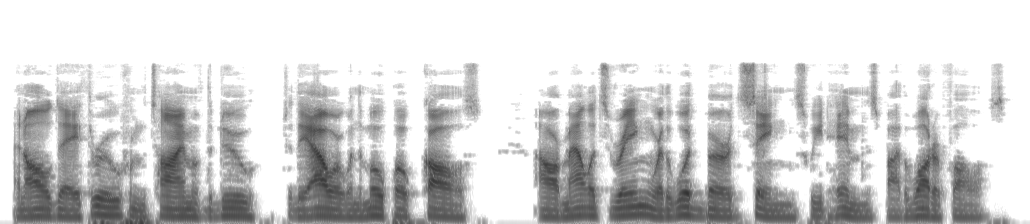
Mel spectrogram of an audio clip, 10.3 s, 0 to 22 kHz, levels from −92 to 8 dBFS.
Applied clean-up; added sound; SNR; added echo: none; none; none; none.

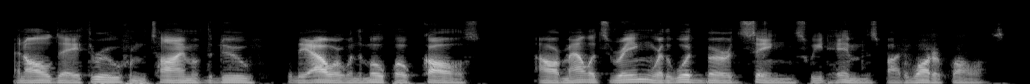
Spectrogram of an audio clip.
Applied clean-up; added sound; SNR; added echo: neural mask model Resemble Enhance denoiser.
